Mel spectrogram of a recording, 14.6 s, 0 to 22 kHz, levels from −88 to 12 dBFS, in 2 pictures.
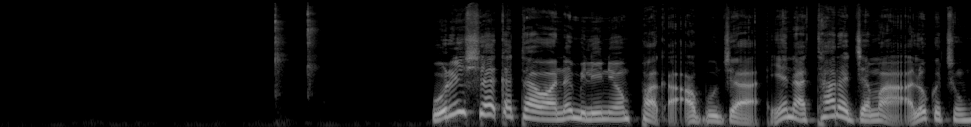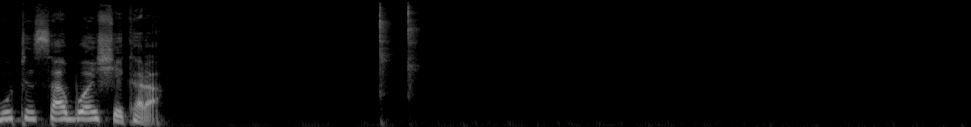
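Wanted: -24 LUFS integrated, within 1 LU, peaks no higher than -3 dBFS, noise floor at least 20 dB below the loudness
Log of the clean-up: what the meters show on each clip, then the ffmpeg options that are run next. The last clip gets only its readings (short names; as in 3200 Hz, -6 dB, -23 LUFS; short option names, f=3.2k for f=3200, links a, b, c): loudness -31.5 LUFS; peak -18.0 dBFS; loudness target -24.0 LUFS
-> -af "volume=7.5dB"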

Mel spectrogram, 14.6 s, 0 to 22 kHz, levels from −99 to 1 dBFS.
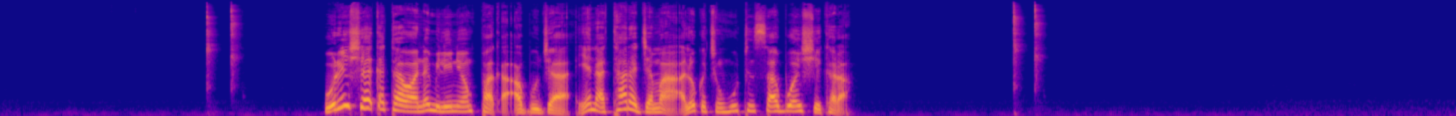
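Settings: loudness -24.0 LUFS; peak -10.5 dBFS; noise floor -83 dBFS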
